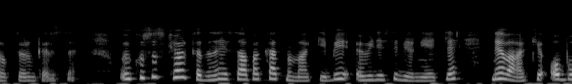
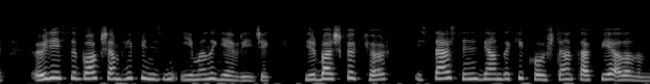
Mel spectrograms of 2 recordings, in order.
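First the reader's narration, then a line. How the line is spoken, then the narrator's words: Plain. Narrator (Turkish): dedi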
